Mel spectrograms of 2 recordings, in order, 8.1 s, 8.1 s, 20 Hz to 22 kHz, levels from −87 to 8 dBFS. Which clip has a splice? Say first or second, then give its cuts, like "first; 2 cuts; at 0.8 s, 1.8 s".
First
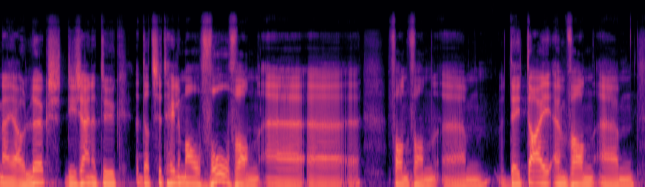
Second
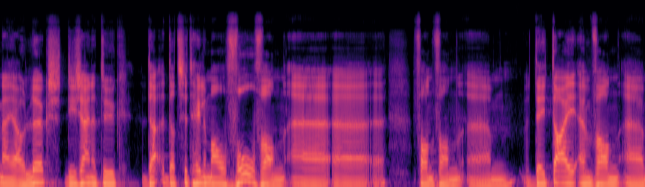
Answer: first; 1 cut; at 1.7 s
